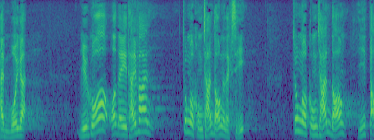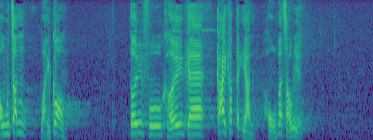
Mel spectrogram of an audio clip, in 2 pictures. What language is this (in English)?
Cantonese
